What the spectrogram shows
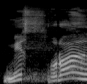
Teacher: صاد کو پر پڑھیں گے کیونکہ حروف مستعلیہ میں سے، اور را بھی پر پڑی جائے گی کیونکہ را کے اوپر دو زبر کی تنوین ہے.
